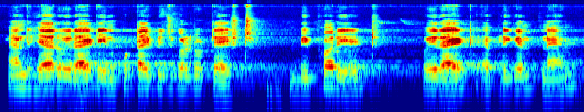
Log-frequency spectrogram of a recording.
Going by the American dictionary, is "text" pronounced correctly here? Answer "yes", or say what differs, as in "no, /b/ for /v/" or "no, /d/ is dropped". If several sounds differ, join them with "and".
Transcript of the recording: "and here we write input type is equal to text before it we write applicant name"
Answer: no, /k/ is dropped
